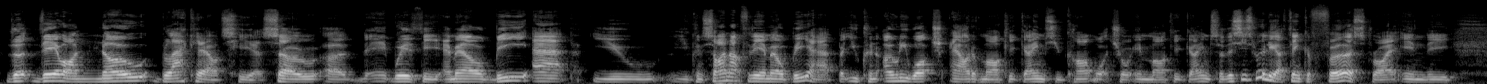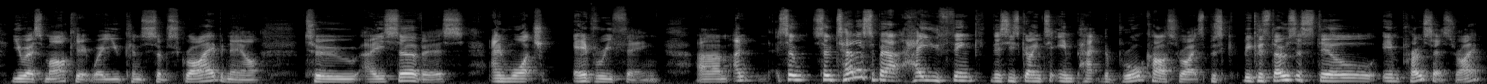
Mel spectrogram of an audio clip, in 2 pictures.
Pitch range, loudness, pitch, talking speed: 125-155 Hz, -23 LUFS, 135 Hz, 175 wpm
